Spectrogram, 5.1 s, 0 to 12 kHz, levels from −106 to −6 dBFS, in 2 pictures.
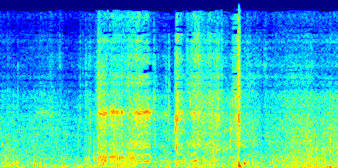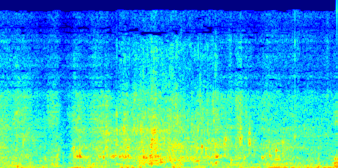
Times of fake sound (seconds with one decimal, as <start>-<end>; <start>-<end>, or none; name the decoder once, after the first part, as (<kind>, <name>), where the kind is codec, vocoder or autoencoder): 0.0-3.4 (autoencoder, DAC-VAE); 4.2-5.1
